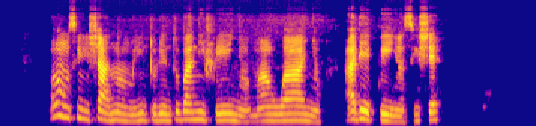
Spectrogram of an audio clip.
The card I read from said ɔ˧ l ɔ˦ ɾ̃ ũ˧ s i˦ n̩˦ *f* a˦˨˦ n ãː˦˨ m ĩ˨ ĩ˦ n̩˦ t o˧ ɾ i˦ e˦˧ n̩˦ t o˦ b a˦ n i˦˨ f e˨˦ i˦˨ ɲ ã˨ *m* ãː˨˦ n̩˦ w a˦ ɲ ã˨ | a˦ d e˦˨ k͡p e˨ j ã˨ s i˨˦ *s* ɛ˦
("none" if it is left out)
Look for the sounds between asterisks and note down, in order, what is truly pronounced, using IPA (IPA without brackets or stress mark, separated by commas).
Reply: ʃ, m, ʃ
